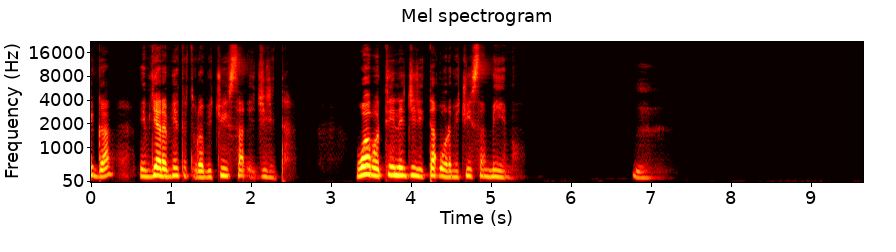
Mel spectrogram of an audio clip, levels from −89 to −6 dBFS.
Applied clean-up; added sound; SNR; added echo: none; none; none; none.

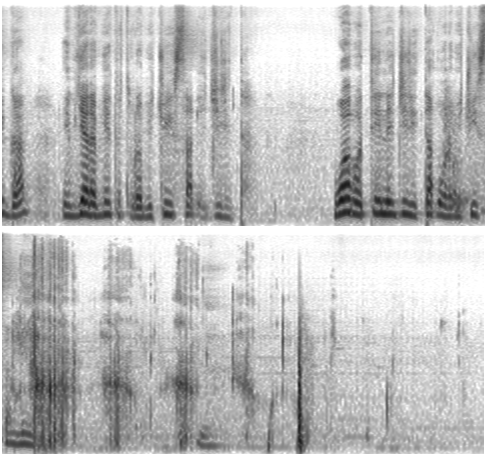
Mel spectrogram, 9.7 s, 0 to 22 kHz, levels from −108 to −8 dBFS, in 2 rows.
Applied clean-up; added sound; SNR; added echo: none; Chewing, mastication; 4 dB; none.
